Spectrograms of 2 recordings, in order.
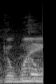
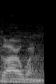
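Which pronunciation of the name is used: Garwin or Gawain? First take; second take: Gawain; Garwin. First: The name is said the schoolbook way, Gawain. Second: The name is said the film's way, Garwin. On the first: This is the form learned in school. "I learned it in school was Gawain" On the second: This is the form used in the film. "And I'll say it Garwin. I like it like that"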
